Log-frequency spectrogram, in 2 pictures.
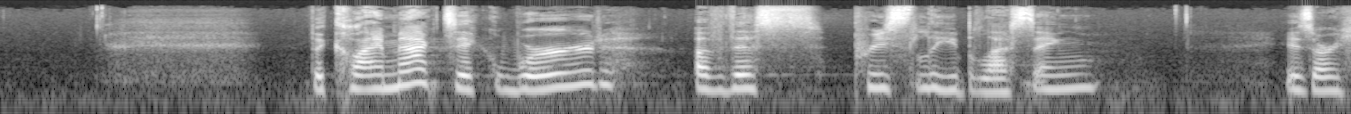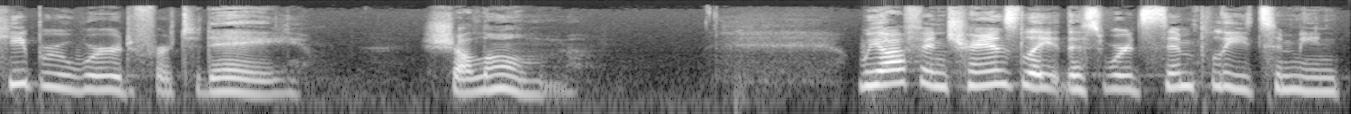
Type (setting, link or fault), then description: setting, large echoing room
